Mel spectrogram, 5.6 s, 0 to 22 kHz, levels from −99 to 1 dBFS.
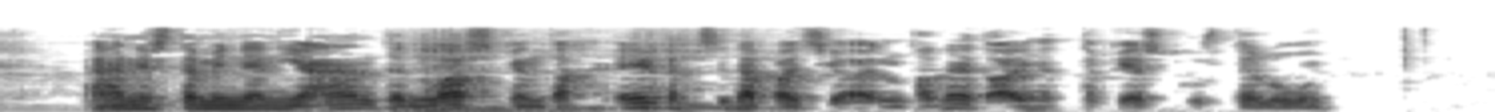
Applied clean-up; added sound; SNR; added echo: classical method Wiener filter.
